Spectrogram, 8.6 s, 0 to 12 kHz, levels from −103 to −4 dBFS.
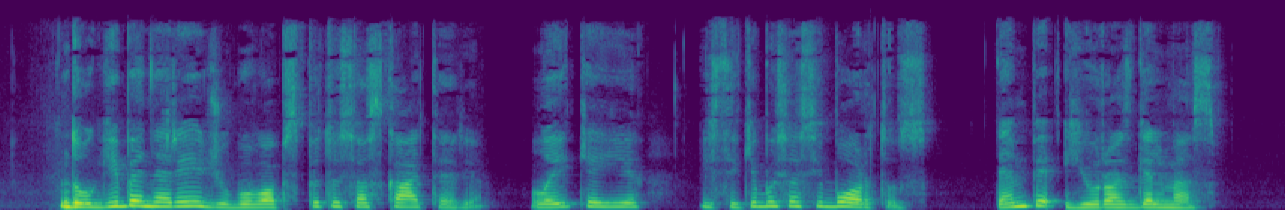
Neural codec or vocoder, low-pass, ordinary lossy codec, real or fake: none; 10.8 kHz; AAC, 48 kbps; real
